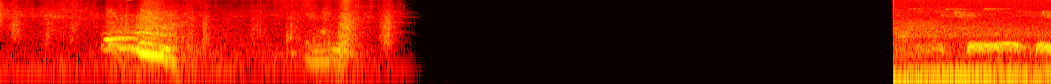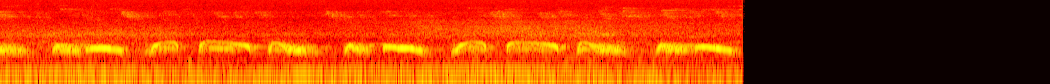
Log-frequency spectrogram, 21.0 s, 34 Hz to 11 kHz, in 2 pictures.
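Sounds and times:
small birds chirping: 0.0 - 4.1, 9.0 - 18.0
pigeons cooing: 1.0 - 2.0, 9.0 - 18.0.

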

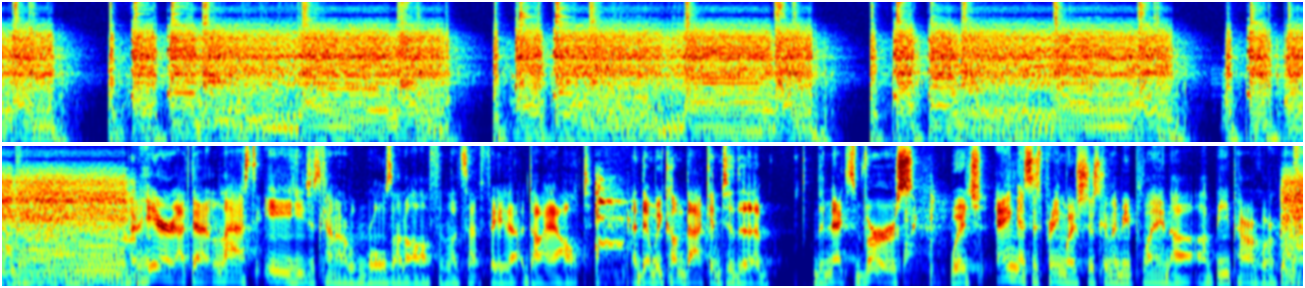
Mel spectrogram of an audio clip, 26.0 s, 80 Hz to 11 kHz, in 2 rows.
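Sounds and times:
distorted electric guitar riff: 0.0 - 14.5, 18.9 - 19.4, 25.8 - 26.0.

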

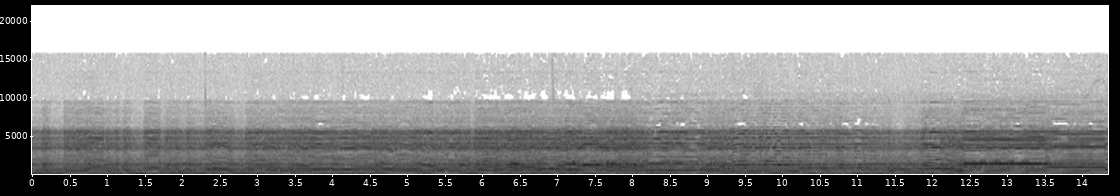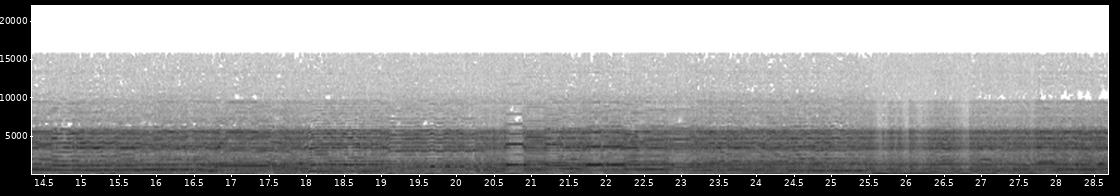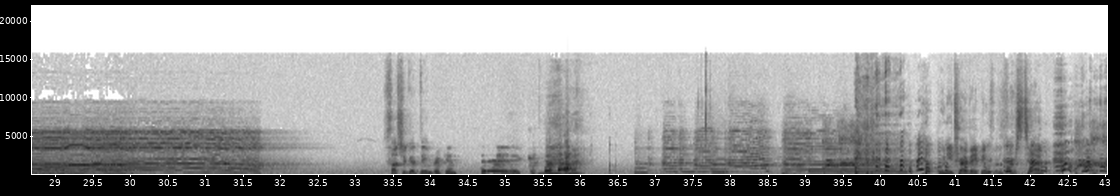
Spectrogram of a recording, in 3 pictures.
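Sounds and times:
electric guitar lead melody: 0.0 - 32.5, 36.7 - 43.0.

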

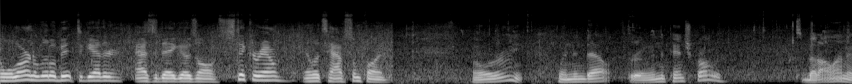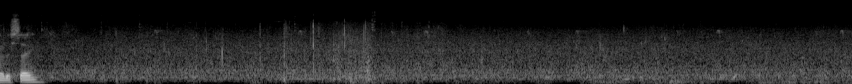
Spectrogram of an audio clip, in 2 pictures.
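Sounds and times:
creek water rushing: 0.0 - 17.0.

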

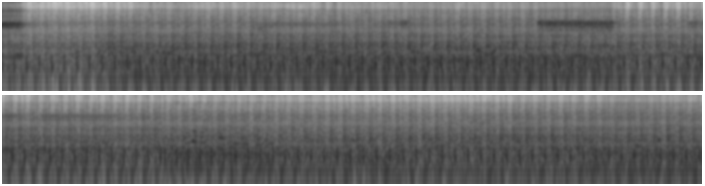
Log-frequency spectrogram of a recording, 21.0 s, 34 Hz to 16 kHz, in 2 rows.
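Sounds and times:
juice crusher engine chugging: 0.0 - 21.0.

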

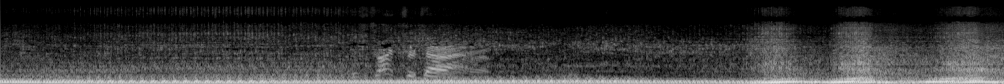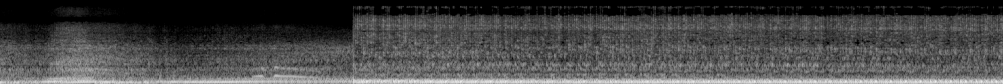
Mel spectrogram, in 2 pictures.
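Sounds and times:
engine idling and revving: 0.0 - 20.0.

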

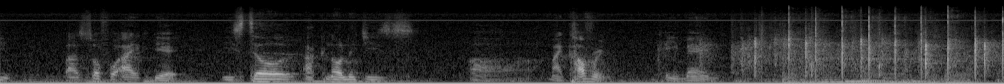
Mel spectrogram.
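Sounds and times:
sharp hand claps: 7.0 - 10.0
low sustained bass notes: 7.8 - 10.0.

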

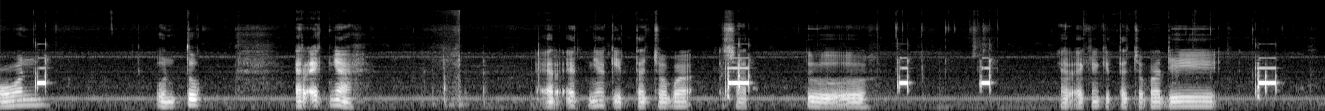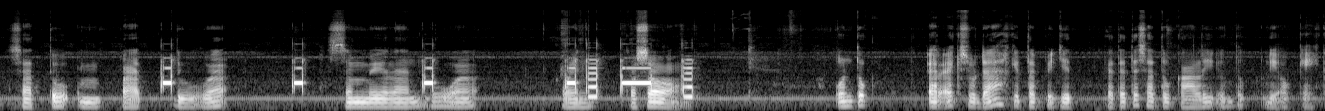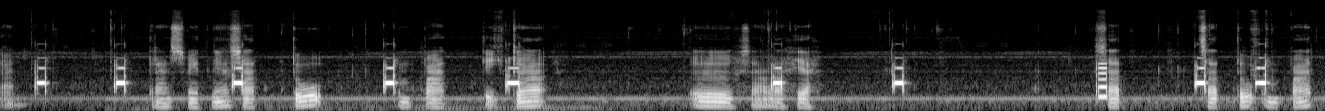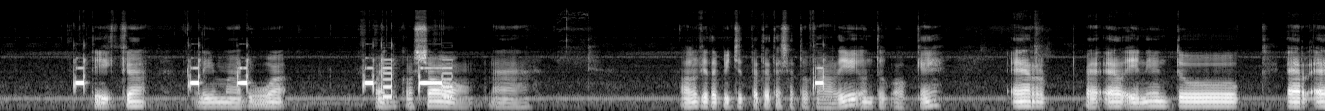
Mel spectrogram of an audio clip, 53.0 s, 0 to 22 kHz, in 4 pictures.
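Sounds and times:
radio keypad beeps: 0.3 - 0.5, 7.2 - 7.6, 12.6 - 12.8, 18.9 - 20.2, 28.8 - 29.0, 31.5 - 31.8, 35.4 - 35.6, 38.4 - 39.2, 40.5 - 40.7, 41.6 - 42.3, 43.4 - 44.3.

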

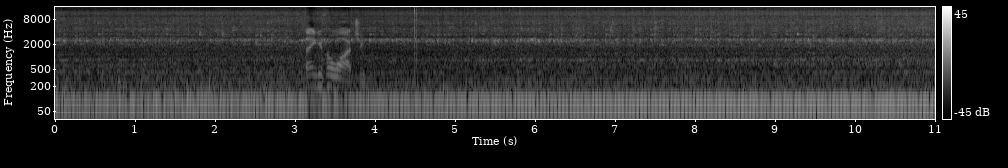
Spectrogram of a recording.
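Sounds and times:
engine idling with low throb: 0.0 - 11.0.

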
